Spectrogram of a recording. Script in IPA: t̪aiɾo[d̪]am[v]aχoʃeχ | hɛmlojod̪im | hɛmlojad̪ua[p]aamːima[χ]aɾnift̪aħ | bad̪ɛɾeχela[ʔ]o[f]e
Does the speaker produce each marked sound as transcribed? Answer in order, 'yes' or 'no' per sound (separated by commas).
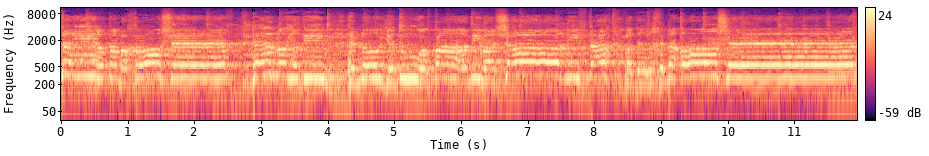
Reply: no, no, yes, no, yes, no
